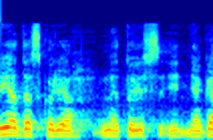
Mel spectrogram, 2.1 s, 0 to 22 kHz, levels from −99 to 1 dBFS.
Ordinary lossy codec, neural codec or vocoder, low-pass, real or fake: Opus, 64 kbps; none; 10.8 kHz; real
